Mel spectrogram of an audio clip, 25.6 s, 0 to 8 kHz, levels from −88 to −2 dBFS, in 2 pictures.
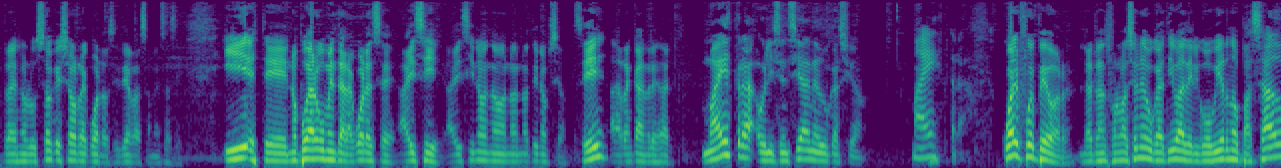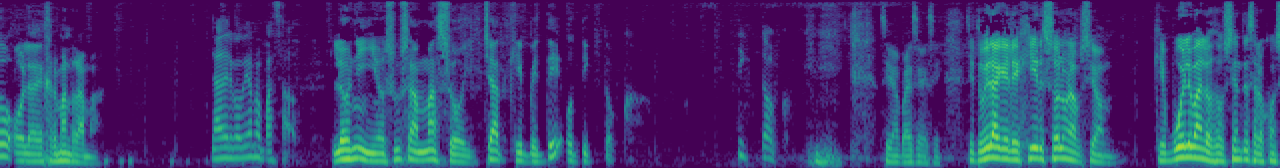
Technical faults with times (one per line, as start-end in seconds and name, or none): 0.00-25.61 noise suppressor applied to music or sounds
0.94-2.25 sound cut by the noise suppressor
4.36-4.52 sound cut by the noise suppressor
5.20-5.78 sound cut by the noise suppressor
6.69-7.03 sound cut by the noise suppressor
9.40-10.04 sound cut by the noise suppressor
13.76-14.25 sound cut by the noise suppressor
